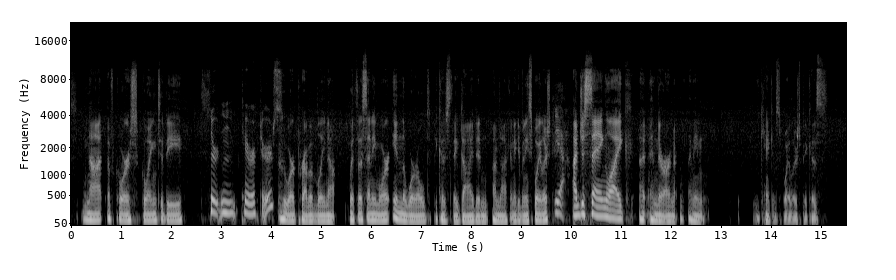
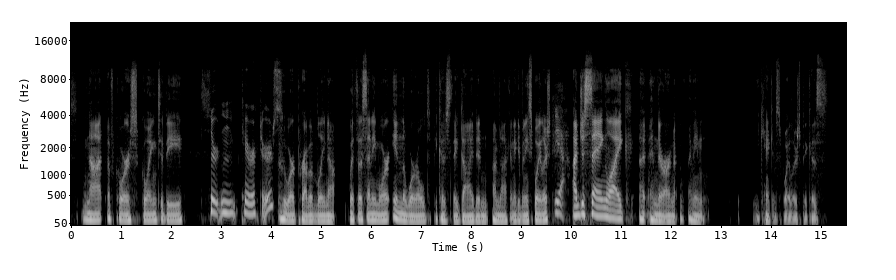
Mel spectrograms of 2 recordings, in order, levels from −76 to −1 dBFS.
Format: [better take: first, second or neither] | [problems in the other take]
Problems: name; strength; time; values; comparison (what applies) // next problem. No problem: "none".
second | hiss; faint; throughout; 30 dB below the speech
